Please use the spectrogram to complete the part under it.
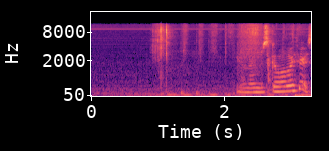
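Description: Paper rustles as it is shifted.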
